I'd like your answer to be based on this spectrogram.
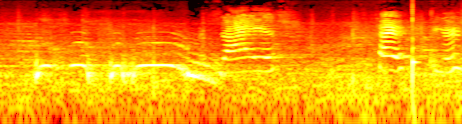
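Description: Bird calls from a museum exhibit at the Perot Museum of Nature and Science: warbling, hooting tones amid children's chatter, with a brief chirpy trill near the end, close and moderately loud.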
